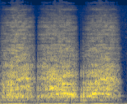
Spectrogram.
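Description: A ceramic mug containing water is slid across a table three times in quick succession, each push making a loud, rough, grinding scrape that lasts about half a second. No one speaks.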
